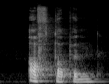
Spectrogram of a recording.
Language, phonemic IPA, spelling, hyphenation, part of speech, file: Dutch, /ˈɑftɑpə(n)/, aftappen, af‧tap‧pen, verb, Nl-aftappen.ogg
- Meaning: 1. to tap off, to siphon off, to drain 2. to wiretap (intercept or listen in on a communication)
